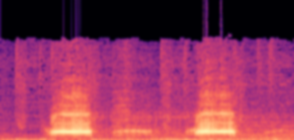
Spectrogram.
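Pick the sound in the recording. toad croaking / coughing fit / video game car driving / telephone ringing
toad croaking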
